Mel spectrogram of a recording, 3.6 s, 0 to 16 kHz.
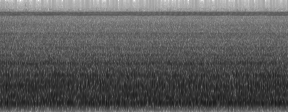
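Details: Transfer box with 1.4 transfer gears on a test bench, about 1945 rpm: steady gear whirr and hum at constant speed, no knocks or grinding; normal tooth noise, new support bearing working well.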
